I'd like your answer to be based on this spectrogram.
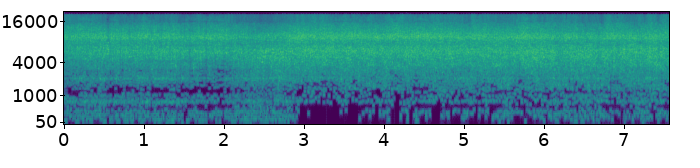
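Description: Blue Bonnet margarine, used in place of butter, sizzles and steams in a hot, slightly unlevel pan while a steak cooks, giving a loud, steady hiss that runs unbroken throughout with no talk over it.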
